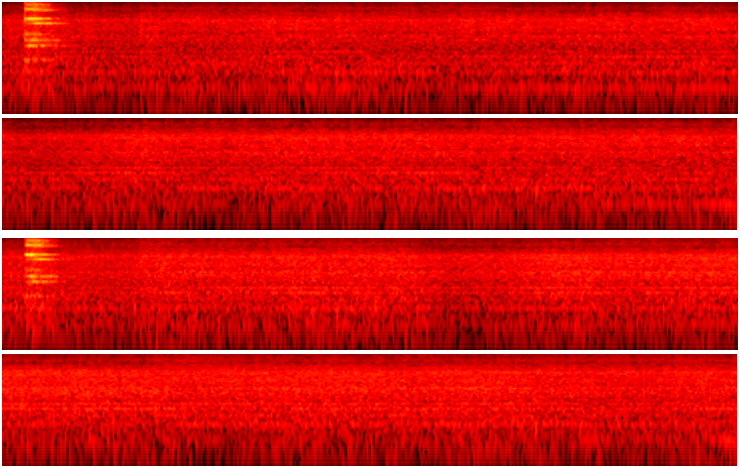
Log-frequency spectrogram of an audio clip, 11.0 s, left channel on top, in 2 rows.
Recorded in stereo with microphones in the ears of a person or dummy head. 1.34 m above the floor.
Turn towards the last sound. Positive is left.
turn(degrees=70)  # may be behind; listen again after turning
